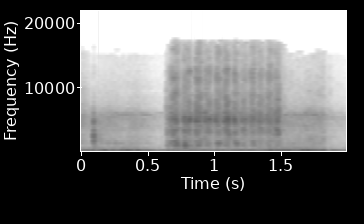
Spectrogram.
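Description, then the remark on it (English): A drawing tool scrapes across a surface in a rough, raspy stroke, a brief scratch followed by a sustained, grainy scraping burst lasting under a second, then quieter rubbing. No one speaks. “connect the mark of a pencil or a drawing tool with the sound of music, and so there's an acoustic quality to the surface that you're drawing on.”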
